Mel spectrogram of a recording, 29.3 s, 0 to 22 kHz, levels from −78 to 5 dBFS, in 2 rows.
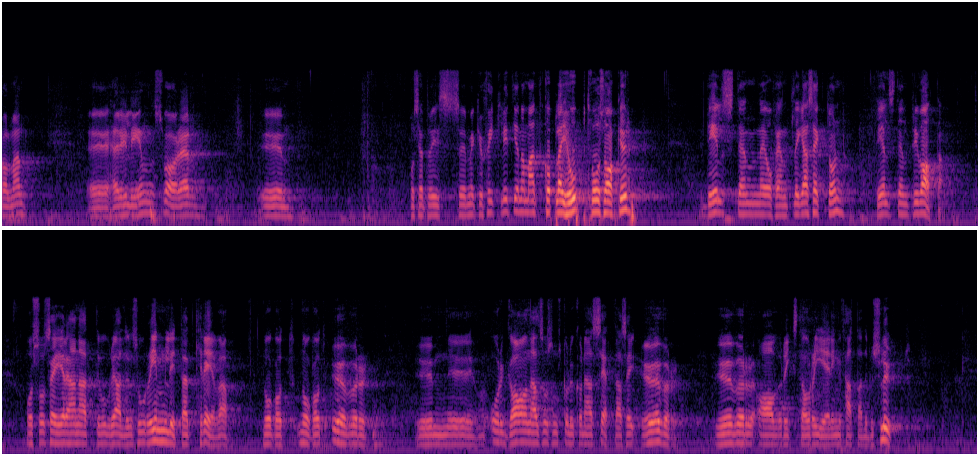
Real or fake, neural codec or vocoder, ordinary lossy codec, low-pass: fake; vocoder, 44.1 kHz, 128 mel bands every 512 samples, BigVGAN v2; none; 7.2 kHz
